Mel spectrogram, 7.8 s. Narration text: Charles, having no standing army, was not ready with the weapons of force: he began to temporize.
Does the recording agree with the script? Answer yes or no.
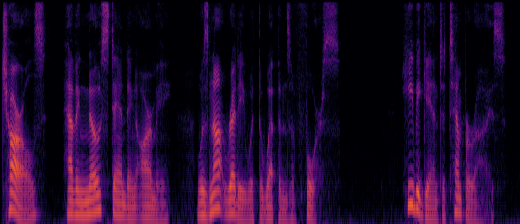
yes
